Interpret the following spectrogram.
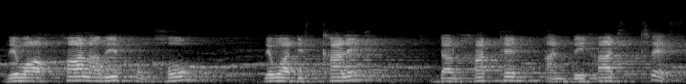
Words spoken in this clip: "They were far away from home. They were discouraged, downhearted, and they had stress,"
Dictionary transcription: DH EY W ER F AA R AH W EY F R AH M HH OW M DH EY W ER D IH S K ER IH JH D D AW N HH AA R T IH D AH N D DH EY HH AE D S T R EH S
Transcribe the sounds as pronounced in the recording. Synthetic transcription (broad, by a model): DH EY W ER F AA L AH W EY F R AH M HH OW M DH EY W ER D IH S K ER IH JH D D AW N HH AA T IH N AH N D DH EY HH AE D S T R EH S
